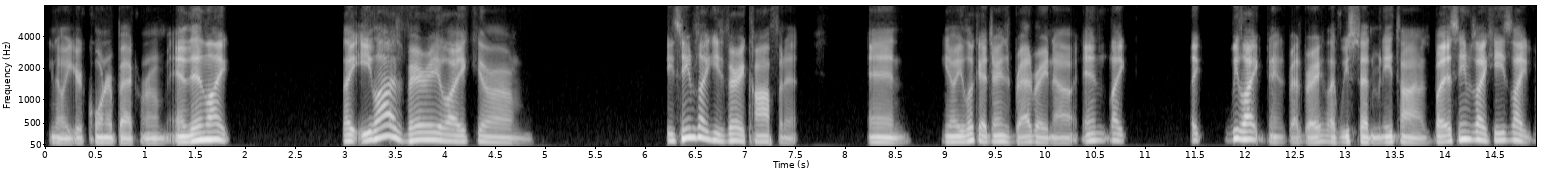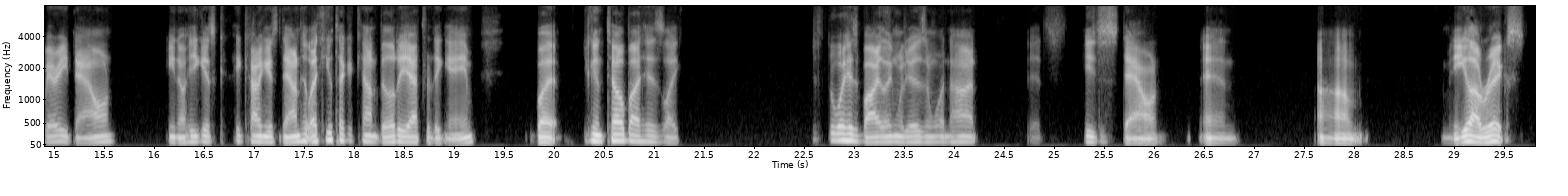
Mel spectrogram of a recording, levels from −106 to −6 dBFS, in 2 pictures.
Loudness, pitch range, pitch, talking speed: -26 LUFS, 95-130 Hz, 110 Hz, 185 wpm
